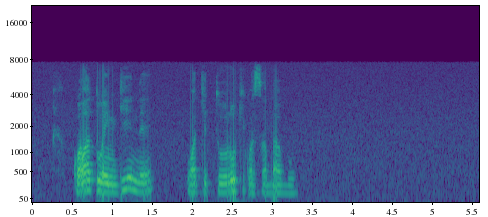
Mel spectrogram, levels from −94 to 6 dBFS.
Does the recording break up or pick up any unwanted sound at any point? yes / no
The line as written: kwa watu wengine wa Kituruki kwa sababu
no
